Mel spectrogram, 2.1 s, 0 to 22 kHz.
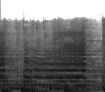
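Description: Early-1960s bossa nova jazz recording: a horn section of trombone, trumpet and saxophone playing held chords over bass and drums, the chord breaking off just before the end.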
